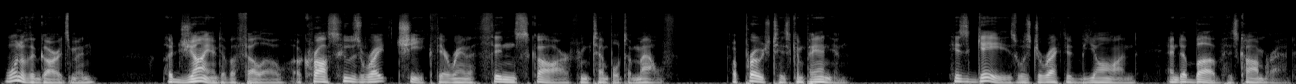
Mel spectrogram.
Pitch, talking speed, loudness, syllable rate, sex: 95 Hz, 155 wpm, -21 LUFS, 4.8 syllables/s, male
